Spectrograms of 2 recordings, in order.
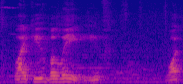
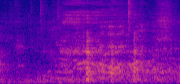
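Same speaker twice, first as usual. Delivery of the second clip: breathless, high, voiceless laughter; silent wheezing laugh; 14 semitones higher than usual. Real, not acted. Laughing at the skunk story.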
